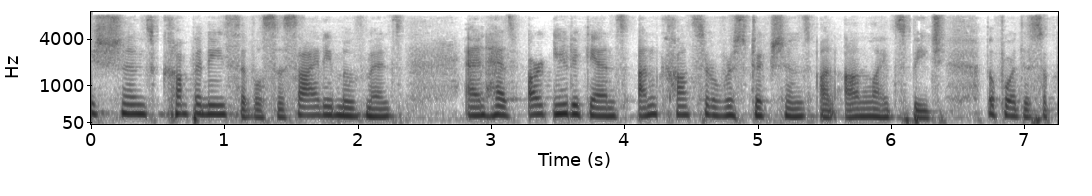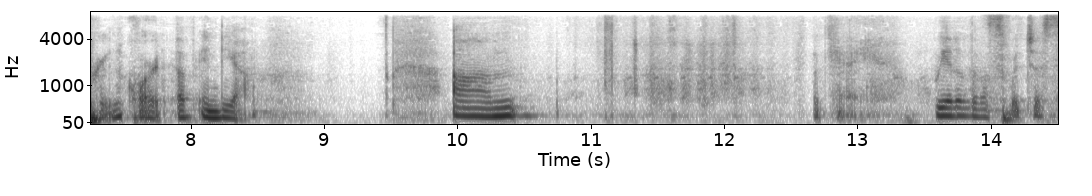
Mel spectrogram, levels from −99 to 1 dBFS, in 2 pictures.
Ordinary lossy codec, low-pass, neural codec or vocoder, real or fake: AAC, 48 kbps; 7.2 kHz; codec, 16 kHz, 1.1 kbps, Voila-Tokenizer; fake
